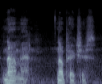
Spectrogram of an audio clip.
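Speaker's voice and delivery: low, very soft brush-off; imitated low-key refusal; hushed refusal. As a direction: murmur a quiet no. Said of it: "I'm whispering in his ear".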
